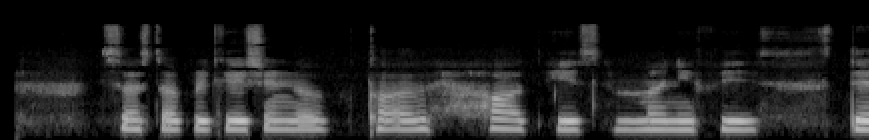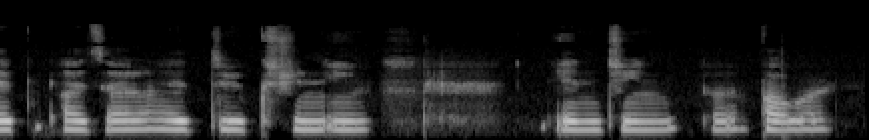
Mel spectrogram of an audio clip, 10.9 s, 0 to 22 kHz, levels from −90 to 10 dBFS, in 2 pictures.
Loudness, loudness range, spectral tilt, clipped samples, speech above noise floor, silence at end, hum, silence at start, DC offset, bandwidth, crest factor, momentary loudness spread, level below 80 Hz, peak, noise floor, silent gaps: -28 LUFS; 3 LU; -5 dB/octave; under 0.1%; 25 dB; 0.25 s; none; 0.35 s; under 0.1%; 11.5 kHz; 18 dB; 18 LU; -82 dBFS; -12 dBFS; -52 dBFS; none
